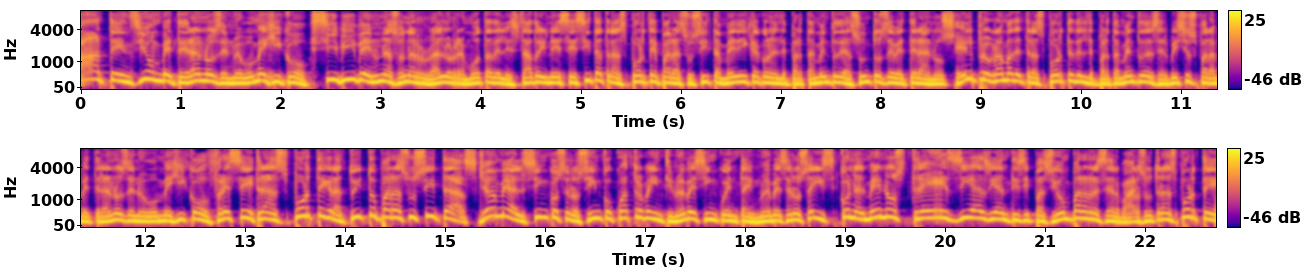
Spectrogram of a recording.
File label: DVS Transportation Spanish; veterans suicide prevention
